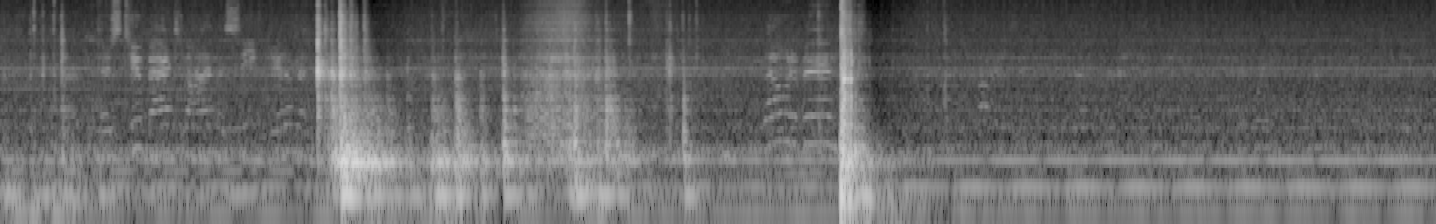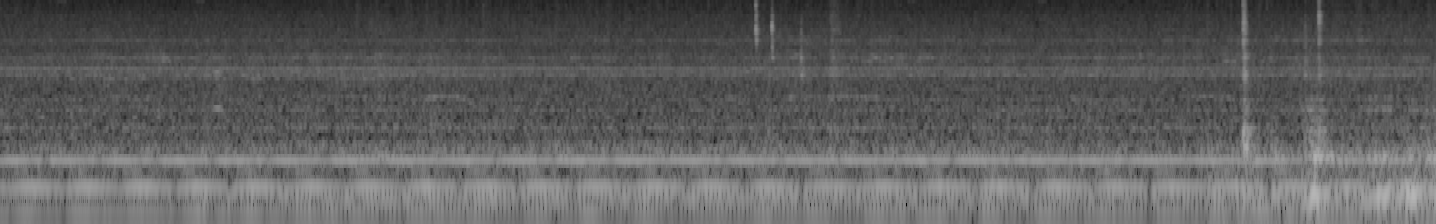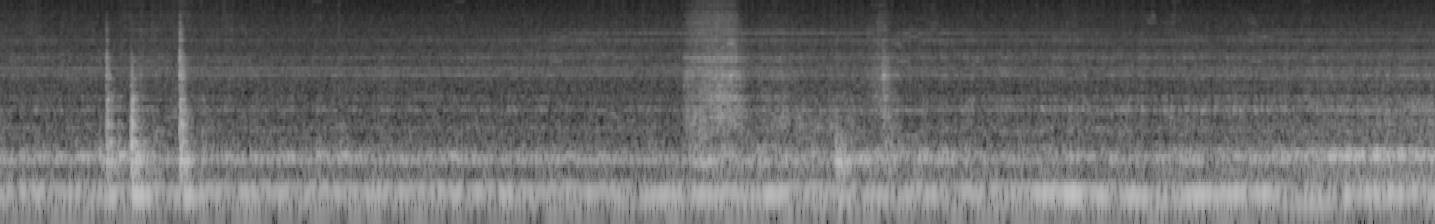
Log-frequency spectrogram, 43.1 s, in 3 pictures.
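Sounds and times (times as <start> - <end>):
car engine idling: 0.0 - 5.2, 5.8 - 43.0
sharp knocks: 3.2 - 5.2, 8.4 - 9.1.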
